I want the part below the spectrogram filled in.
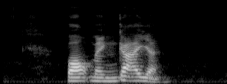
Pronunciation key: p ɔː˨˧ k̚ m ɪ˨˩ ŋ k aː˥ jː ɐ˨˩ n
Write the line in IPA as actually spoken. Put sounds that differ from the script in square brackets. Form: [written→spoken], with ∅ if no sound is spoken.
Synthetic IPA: p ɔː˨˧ k̚ m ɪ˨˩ ŋ k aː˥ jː ɐ˨˩ n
